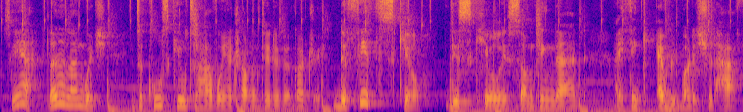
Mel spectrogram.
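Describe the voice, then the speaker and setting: Young Cameroonian man, upbeat advice vlogger, brisk and warm-toned, light music bed. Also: mid-range voice, lively intonation. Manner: enthusiastic, conversational, lists numbered tips. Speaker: YouTuber. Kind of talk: advice vlog.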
